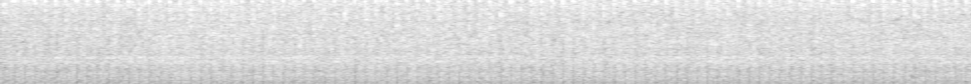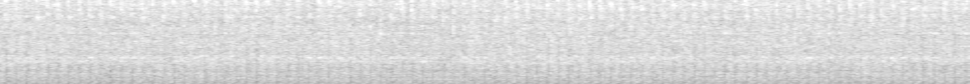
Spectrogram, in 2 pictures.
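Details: Snowblower small engine on a final run after its tire repair, before returning it to the owner. Even, steady drone with a constant beat and no knocks or surging; healthy idle.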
